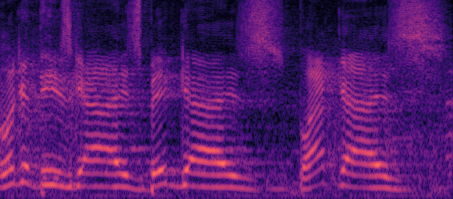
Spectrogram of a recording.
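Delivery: high, slow mock Trump voice; Trump impression. Comic imitating the president greeting a team, slow and high. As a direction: drawl it out like Trump greeting athletes. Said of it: "he's like".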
